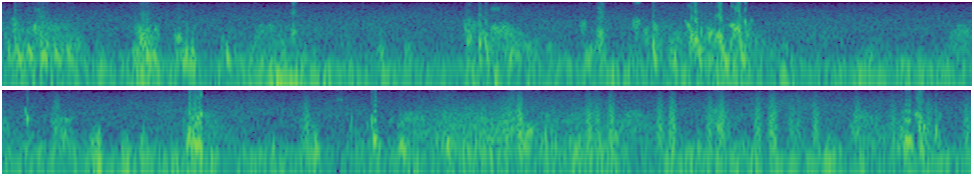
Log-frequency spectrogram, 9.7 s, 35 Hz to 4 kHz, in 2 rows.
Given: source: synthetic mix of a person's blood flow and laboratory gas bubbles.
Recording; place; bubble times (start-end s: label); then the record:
Doppler ultrasound of blood flow; subclavian vein
0.00-0.41 s: bubbles
0.64-0.79 s: bubbles
0.84-1.01 s: bubbles
1.08-1.17 s: bubbles
1.44-1.49 s: bubbles
2.29-2.60 s: bubbles
2.88-3.04 s: bubbles
3.14-3.76 s: bubbles
4.95-5.02 s: bubbles
5.08-5.22 s: bubbles
5.74-5.85 s: bubbles
6.32-6.45 s: bubbles
6.49-6.91 s: bubbles
6.99-7.13 s: bubbles
7.38-7.96 s: bubbles
8.29-8.58 s: bubbles
9.31-9.56 s: bubbles
From the record:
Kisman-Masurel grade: 243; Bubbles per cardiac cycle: several, 3 to 8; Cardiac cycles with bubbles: 100%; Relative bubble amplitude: loud (0.450 to 0.775); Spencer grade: 3 (all of the cardiac periods contain showers or single bubble signals, but not dominating or overriding the cardiac motion signals); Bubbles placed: anywhere in the cardiac cycle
